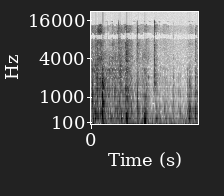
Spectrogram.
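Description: Faint, irregular clicks and taps from a cardboard box being handled, as fingernails and fingers shift on the cardboard.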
